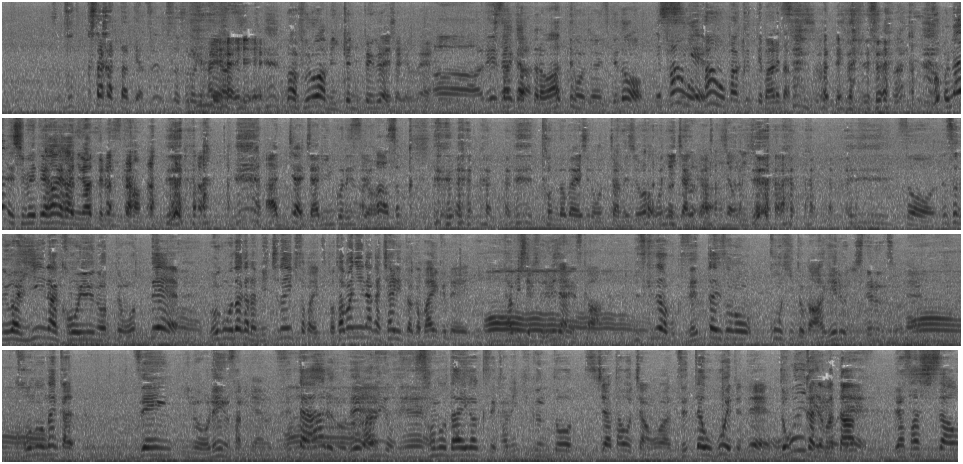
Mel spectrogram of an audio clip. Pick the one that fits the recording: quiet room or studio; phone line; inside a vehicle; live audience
inside a vehicle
